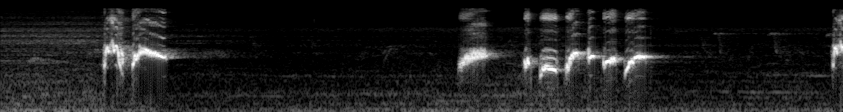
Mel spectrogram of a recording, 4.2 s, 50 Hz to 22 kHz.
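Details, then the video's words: Red-whiskered bulbul singing in contest style, used as a lure for training birds: a short bright warbled phrase near 0.5 s, a longer run of quick whistled notes around 2.5–3.3 s, then another burst at the end. "luyện giọng cho chào mào hót hay - căng lửa, chào mào hót quá phê"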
